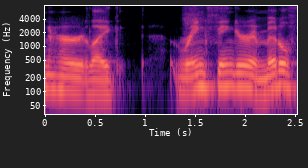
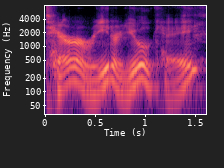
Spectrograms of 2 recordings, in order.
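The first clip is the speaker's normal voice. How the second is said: ordinary talk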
